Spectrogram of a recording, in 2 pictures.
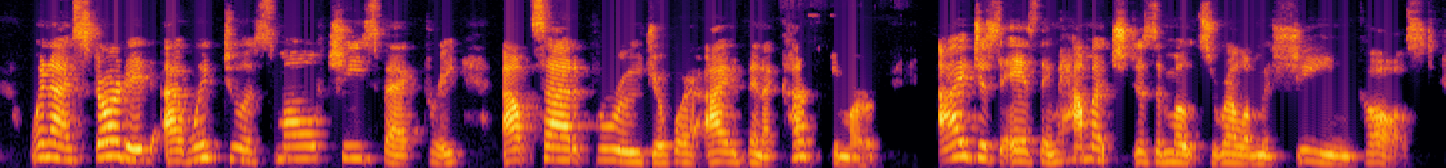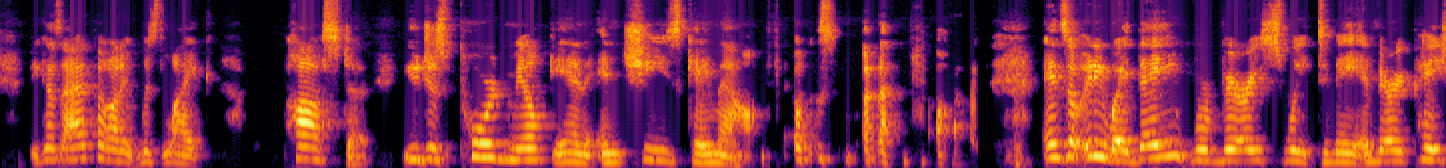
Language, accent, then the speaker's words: English; Texas, United States; I was from Texas.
